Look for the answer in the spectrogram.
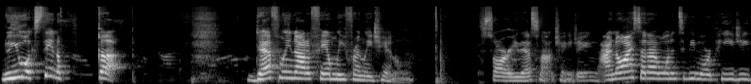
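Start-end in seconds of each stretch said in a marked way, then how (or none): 0.0-1.4 hype shout. Acted. Hype call to the crowd.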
